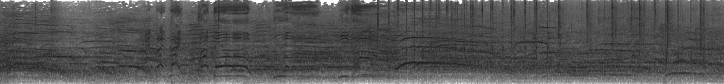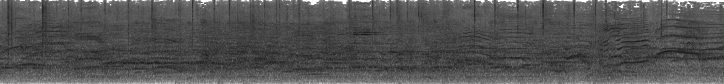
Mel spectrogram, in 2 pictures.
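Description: A large crowd cheers and chatters loudly in an echoing hall.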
